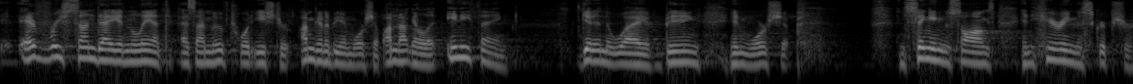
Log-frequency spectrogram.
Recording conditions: large echoing room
